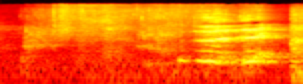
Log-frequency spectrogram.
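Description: Fake vomiting: a man's loud retching sound, loudest in the last half second, over liquid pouring and splashing onto a person's head and the couch.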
